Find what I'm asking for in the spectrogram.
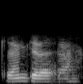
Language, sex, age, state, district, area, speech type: Maithili, male, 18-30, Bihar, Muzaffarpur, rural, conversation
